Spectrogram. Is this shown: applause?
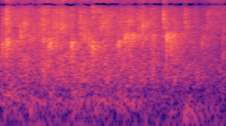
yes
